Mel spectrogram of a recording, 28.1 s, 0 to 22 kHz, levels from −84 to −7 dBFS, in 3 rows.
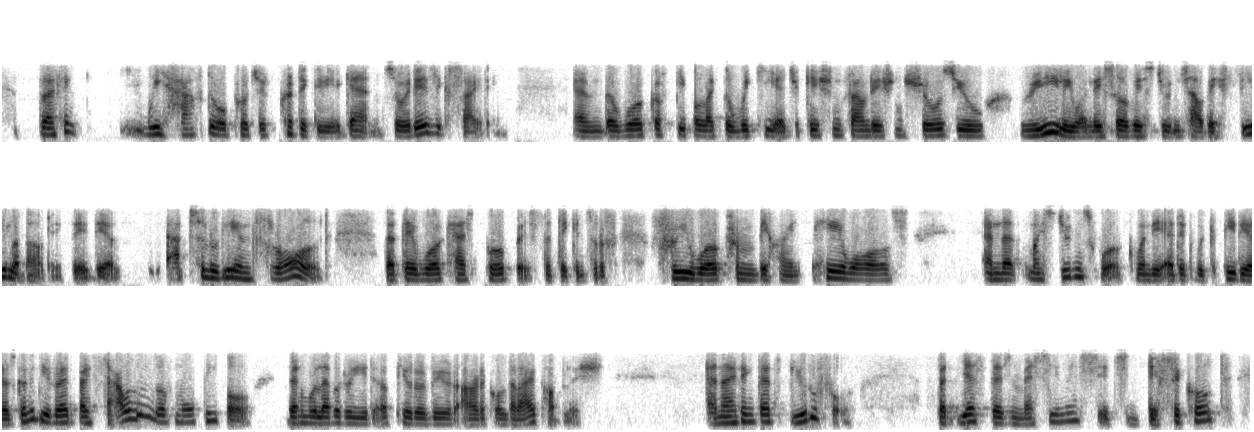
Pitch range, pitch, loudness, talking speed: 125-160 Hz, 135 Hz, -18 LUFS, 205 wpm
